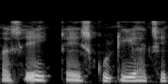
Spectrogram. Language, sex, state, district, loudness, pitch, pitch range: Bengali, female, West Bengal, North 24 Parganas, -21 LUFS, 165 Hz, 105-175 Hz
